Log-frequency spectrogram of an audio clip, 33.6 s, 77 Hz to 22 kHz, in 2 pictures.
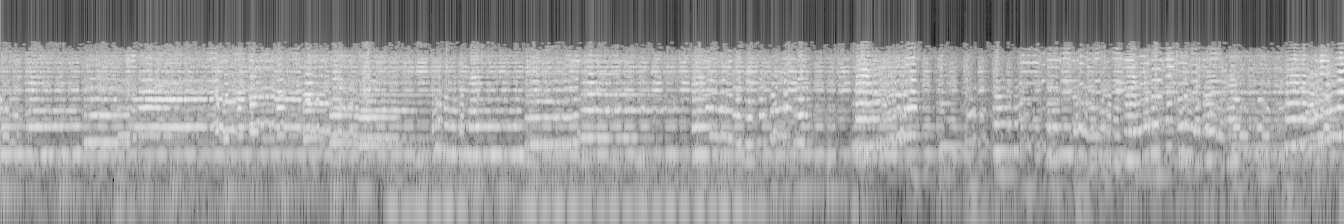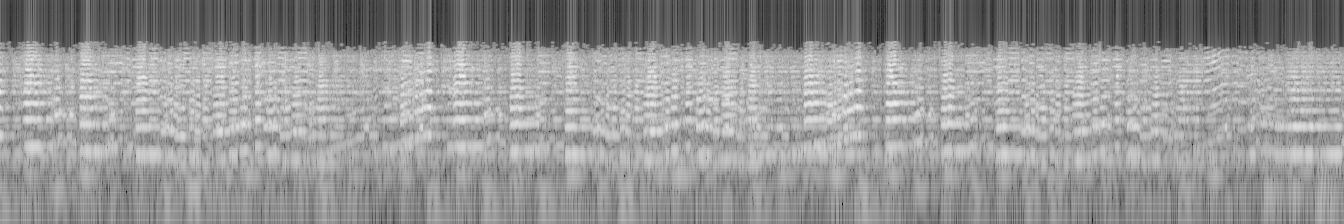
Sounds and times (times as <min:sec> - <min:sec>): Music: 0:00.0 - 0:33.6.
